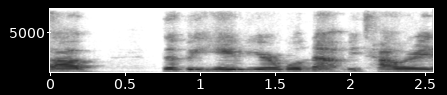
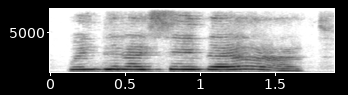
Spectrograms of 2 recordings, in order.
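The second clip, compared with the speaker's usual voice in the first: the most innocent voice, very high; 12 semitones higher, 5 dB louder than usual. Imitating her line in the most innocent voice. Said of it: "She says it in the, like, the most innocent voice".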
